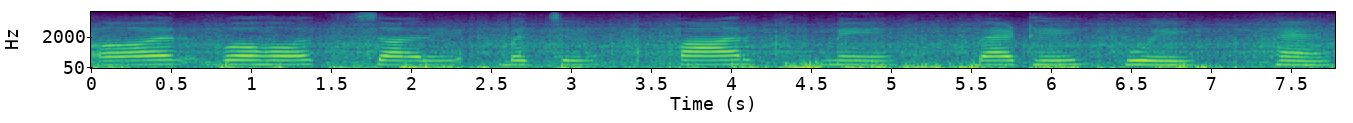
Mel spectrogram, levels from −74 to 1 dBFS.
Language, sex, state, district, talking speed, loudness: Hindi, female, Chandigarh, Chandigarh, 70 wpm, -16 LUFS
